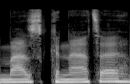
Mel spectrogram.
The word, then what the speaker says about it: Maz Kanata: So when Finn and Poe talked to Maz Kanata, am I saying that right? – Yeah.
